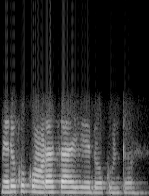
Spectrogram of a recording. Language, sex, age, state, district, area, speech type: Hindi, female, 30-45, Uttar Pradesh, Prayagraj, rural, conversation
